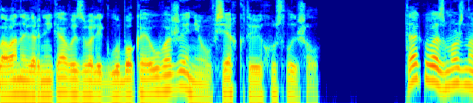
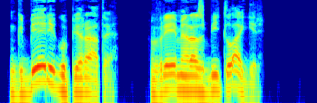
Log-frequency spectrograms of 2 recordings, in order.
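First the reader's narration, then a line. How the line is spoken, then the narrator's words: Loud commanding. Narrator (Russian): Прозвучало громко и властно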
